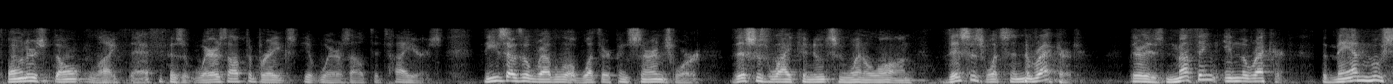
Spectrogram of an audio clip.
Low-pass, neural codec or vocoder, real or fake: 5.4 kHz; codec, 16 kHz, 1.1 kbps, Voila-Tokenizer; fake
